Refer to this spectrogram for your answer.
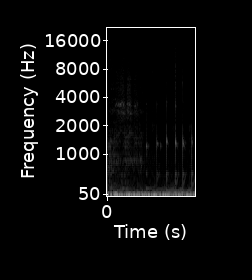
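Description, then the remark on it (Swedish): Wine from a 2016 bottle of Reserven glugs out in a quick, even rhythm of about six hollow gurgles, each with a bubbling pitch sweep, following a brief murky rustle at the start. “Och nu har jag fått tag på en flaska av Reserven”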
